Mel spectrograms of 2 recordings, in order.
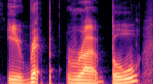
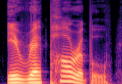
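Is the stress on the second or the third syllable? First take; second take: second; third. First: The stress falls on the second syllable. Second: The stress falls on the third syllable. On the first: "four syllables with the main stress on the second" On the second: "five syllables, the main stress on the third"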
